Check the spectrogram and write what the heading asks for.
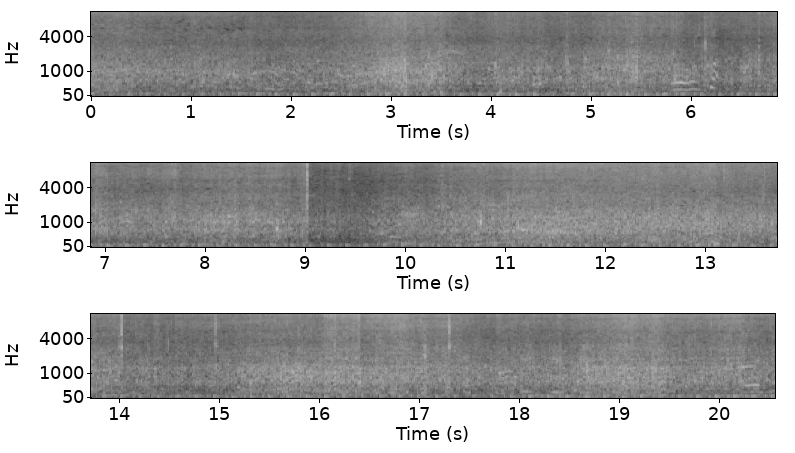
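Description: Shallow surf washing on a sandy beach and water sloshing around stingrays thrashing in the shallows, over a steady wind rumble on the microphone.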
